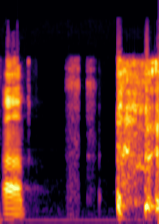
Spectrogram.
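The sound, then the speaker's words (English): A person coughs: a short voiced hack, a brief pause with faint breathy sounds, then a harsher, longer burst of rough coughing over a low steady hum. “I say as I cough my lungs out.”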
